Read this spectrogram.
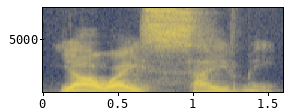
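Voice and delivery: ordinary delivery

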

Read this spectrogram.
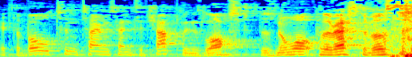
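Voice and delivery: can barely get the words out for laughing; laughing through punchline. Real, not acted.

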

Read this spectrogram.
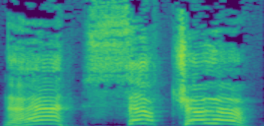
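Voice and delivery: very high, stretched-out shriek; French maid screaming to search her rival. Acted. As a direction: scream it at the police, drawn out. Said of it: "screamed the other".

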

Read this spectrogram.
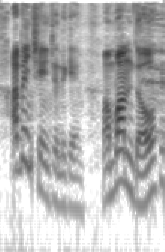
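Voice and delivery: normal talking voice

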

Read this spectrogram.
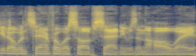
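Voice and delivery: normal talking voice

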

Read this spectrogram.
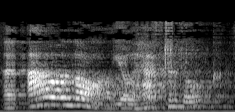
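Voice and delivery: slow, high eerie chant; drawn-out spectral murmur like a ghostly chorus; haunting voice. Acted. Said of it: "a chorus of eerie voices singing".

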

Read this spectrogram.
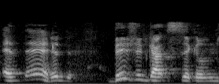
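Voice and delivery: ordinary talk

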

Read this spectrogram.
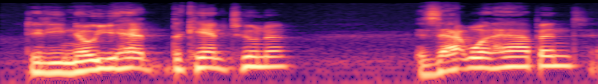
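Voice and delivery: questioning sheriff. Retold or imitated. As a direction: press the kid with questions.

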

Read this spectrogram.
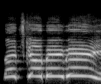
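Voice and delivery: high, loud, hyped announcer shout; Dick Vitale. Retold or imitated. Birthday tribute to a famous commentator, a loud hyped shout. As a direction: bellow it like a courtside TV commentator. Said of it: "Happy birthday, right, to Dickie V".

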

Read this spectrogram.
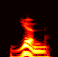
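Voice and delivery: "yum", said low as one short Brummie word; Brummie contraction. Shown as a demonstration. Explaining Birmingham speech, "yum" as one word. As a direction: squash "are you" into a low "yum".

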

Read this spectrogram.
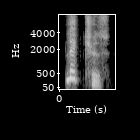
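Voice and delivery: sudden high-pitched outburst; bursting out. A narrator's reading. Daphne interrupting the talk with an idea, bursting out. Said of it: "Daphne burst out".

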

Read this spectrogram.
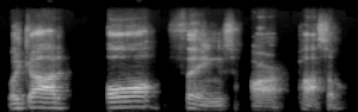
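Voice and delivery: God loud, then slow all things; emphatic proclamation. Acted. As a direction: stress God, slow down the rest. Preacher proclaims verse.

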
